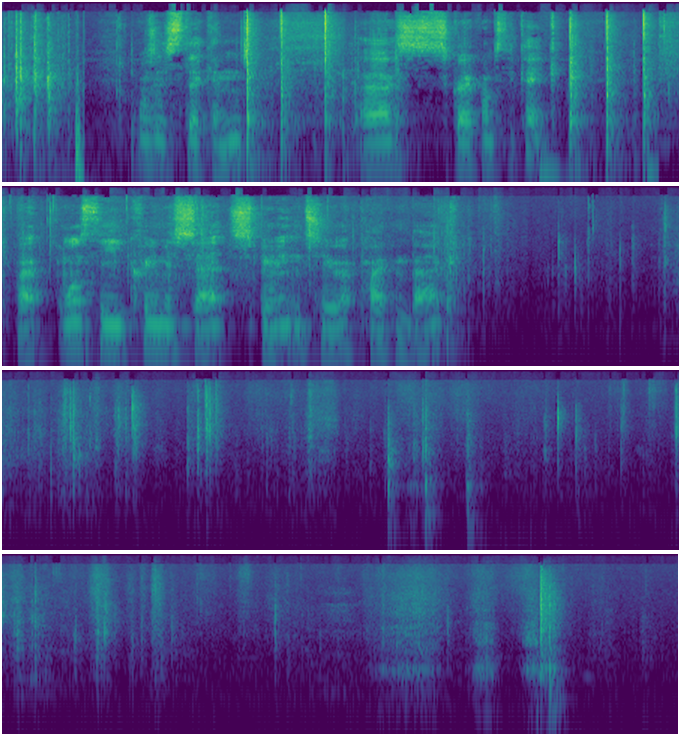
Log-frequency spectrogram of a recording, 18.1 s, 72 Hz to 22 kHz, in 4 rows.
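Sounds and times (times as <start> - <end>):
plastic piping bag crinkling: 6.9 - 15.5.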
